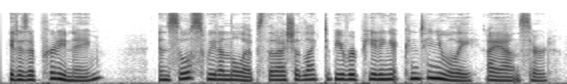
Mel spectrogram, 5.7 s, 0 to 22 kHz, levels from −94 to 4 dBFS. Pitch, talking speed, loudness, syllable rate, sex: 210 Hz, 235 wpm, -15 LUFS, 6.2 syllables/s, female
